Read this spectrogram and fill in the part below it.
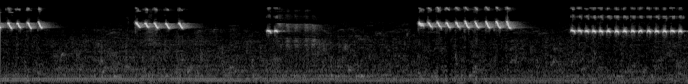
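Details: Caged brown-throated sunbird singing in the energetic competition style, a master recording for training cage birds. High, rapid trills of sharp ticking notes come in short bursts about a second apart, with a steady low hum underneath.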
